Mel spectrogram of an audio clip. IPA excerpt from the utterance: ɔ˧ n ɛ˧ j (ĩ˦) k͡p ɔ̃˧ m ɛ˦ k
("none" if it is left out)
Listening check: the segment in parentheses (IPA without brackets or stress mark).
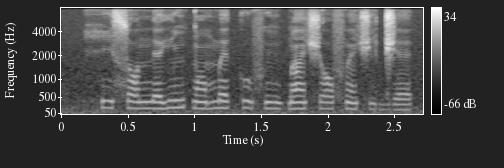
ĩ˦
